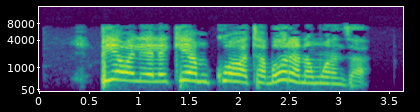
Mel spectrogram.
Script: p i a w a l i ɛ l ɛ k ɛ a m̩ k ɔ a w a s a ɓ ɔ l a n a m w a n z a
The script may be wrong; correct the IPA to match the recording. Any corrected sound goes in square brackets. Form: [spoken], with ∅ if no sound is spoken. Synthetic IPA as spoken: p i a w a l i ɛ l ɛ k ɛ a m̩ k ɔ a w a [t] a ɓ ɔ [ɾ] a n a m w a n z a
